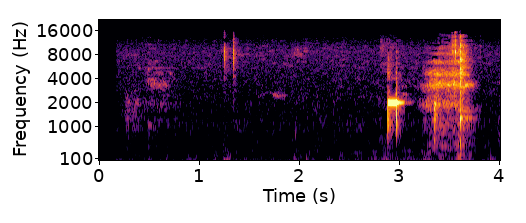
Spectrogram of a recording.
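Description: Near silence broken by a faint click, then a loud sharp click with a brief high beep just before the three-second mark, followed by a soft rustle.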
